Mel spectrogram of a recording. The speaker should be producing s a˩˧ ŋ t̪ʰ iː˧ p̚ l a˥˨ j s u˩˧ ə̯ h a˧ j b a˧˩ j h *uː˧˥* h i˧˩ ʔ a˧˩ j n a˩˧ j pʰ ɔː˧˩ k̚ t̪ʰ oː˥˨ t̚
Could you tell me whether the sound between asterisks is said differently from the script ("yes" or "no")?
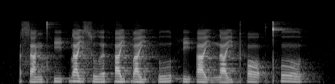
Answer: no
